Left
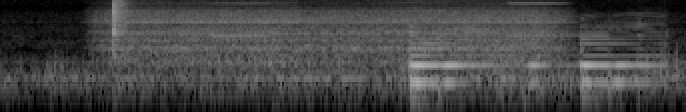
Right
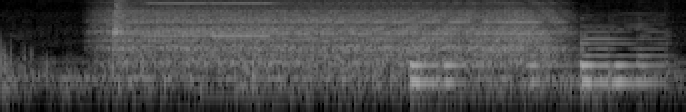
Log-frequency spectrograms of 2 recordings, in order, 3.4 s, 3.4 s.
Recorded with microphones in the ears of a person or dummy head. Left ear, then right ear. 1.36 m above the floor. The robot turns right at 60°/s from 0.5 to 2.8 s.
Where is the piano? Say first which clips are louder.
Left 6 dB; 115° left, 0.6 m; by 3.3 s 160° left, 0.6 m.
